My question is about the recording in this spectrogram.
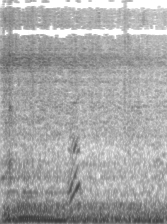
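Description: A truck's engine starting up close by with a sudden loud low rumble, strongest in the first half second, then running on as the vehicle gets ready to pull away; heard from inside a parked car.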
